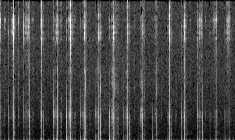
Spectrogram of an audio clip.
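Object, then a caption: Small plastic ladle. Short nails and fingertips tap the hollow bowl of a small orange plastic ladle. The quick, unevenly spaced taps come about three per second, each a dull low knock with a faint bright click that dies away almost at once.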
